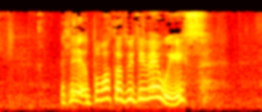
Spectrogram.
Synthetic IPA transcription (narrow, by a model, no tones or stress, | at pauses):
vɛɬiblˠɔdadwɛdiðɛwɪs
